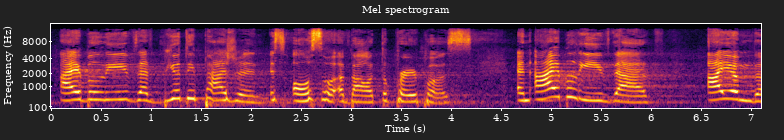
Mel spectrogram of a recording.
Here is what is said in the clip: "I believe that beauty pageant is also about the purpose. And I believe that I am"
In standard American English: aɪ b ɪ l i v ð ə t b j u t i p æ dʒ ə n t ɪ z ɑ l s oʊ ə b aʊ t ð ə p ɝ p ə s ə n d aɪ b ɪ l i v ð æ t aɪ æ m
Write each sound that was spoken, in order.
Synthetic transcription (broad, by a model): aɪ b ɪ l i v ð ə t b j u t i p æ ʃ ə n ɪ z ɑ l s oʊ ə b aʊ t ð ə p ɝ p ə s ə n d aɪ b ɪ l i v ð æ t aɪ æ m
